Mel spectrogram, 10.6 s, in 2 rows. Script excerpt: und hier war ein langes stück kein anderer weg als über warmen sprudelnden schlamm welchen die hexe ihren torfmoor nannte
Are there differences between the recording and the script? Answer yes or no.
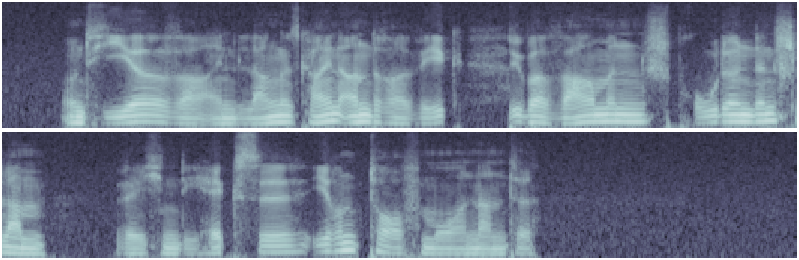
yes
